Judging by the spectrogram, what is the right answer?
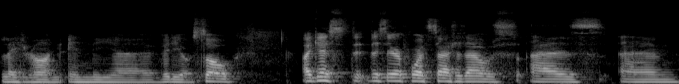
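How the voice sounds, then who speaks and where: With an Irish accent, a man talks at a fairly slow pace, his pitch medium and its variation ordinary. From Ireland. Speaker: hobbyist YouTuber. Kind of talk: casual show-and-tell video. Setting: bedroom. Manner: hesitant, many fillers.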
